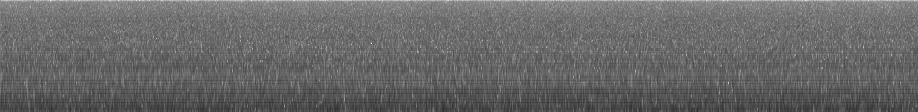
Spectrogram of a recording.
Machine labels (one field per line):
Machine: fan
